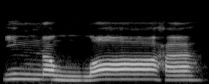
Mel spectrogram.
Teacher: ধারাকাত তাড়াতাড়ি পড়তে হয় টান দেওয়া নিষেধ নুনের উপরে তাজদিদ এসেছে নুন তাসদিদ গুন্না করা ওয়াজিব নাকে তুলে এক আলিফ পরিমাণ গুন্না করে পড়বো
